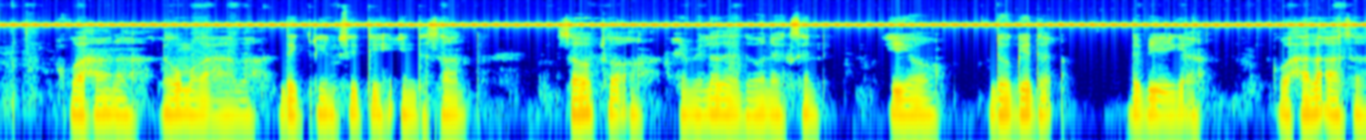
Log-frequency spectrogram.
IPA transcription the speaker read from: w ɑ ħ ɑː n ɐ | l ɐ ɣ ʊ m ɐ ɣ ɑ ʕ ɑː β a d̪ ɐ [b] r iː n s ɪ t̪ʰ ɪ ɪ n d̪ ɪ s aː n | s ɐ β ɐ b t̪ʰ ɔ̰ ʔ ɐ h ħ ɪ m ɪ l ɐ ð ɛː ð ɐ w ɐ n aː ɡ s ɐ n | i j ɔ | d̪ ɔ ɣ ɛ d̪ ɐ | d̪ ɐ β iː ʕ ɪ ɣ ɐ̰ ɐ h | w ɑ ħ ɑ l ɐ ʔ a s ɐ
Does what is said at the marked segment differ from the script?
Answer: yes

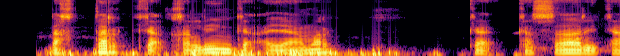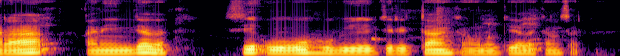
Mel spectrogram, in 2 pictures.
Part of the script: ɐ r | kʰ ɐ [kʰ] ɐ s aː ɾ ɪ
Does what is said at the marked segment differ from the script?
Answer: no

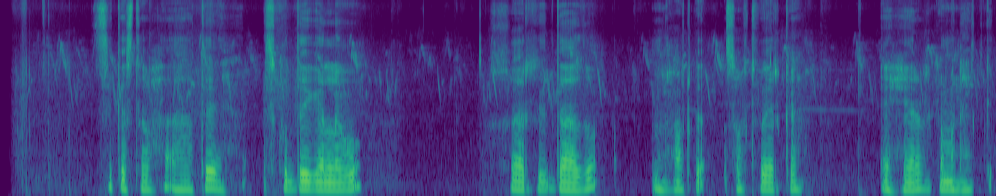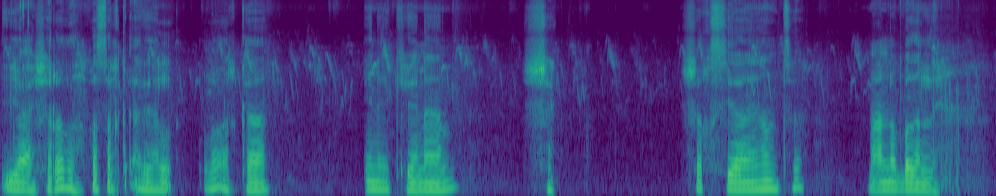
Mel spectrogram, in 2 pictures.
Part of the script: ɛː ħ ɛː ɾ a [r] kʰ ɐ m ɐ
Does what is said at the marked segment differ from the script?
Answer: no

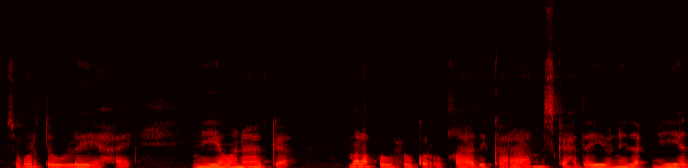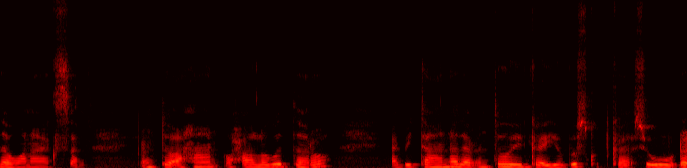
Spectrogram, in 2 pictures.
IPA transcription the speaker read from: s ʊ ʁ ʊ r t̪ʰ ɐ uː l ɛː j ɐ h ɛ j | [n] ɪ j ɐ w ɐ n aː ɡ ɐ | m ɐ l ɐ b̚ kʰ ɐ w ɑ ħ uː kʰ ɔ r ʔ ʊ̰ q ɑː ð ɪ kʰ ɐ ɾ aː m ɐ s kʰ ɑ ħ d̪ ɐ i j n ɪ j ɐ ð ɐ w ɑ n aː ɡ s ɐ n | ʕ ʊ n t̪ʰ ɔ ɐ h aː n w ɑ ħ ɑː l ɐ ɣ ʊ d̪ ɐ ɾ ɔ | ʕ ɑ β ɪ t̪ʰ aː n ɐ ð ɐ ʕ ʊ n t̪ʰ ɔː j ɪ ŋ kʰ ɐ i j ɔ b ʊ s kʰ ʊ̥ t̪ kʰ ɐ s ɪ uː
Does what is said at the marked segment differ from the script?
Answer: no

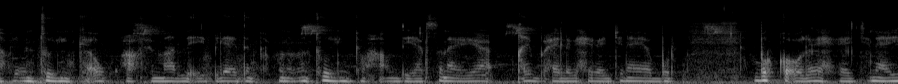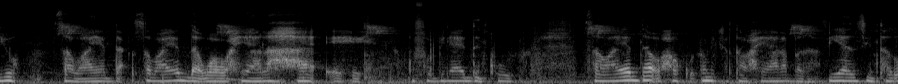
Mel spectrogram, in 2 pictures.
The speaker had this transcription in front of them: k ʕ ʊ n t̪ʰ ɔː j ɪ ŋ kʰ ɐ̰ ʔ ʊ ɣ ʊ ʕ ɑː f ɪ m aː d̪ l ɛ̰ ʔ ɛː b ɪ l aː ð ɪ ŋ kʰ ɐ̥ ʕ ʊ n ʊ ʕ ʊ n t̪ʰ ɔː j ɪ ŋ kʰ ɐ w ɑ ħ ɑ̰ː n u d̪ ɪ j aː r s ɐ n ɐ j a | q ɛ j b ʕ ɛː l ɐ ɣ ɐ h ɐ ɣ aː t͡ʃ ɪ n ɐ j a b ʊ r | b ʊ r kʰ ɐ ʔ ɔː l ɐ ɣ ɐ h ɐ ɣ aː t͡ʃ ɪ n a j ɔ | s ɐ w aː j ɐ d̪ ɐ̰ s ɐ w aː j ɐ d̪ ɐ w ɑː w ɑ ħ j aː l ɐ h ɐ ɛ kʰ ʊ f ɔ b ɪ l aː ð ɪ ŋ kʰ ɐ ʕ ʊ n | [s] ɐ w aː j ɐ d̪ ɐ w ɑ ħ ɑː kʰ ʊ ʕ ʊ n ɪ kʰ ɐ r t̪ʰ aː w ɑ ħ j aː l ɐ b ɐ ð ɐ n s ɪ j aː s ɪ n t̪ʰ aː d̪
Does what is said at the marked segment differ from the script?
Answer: no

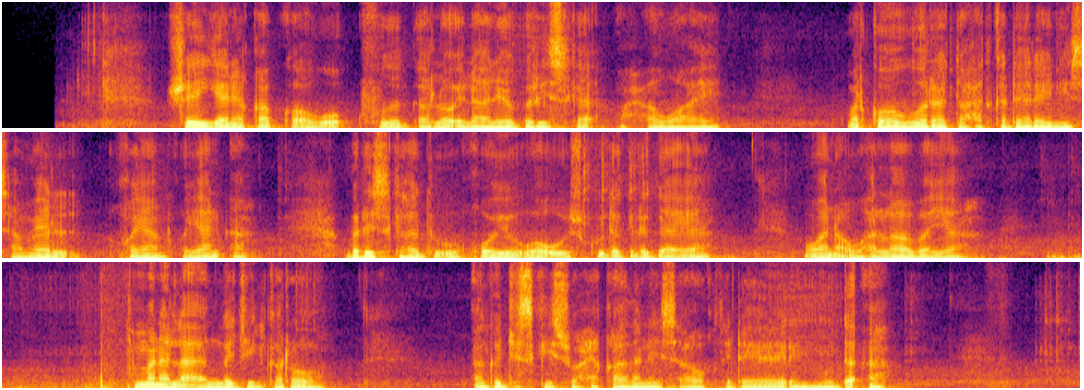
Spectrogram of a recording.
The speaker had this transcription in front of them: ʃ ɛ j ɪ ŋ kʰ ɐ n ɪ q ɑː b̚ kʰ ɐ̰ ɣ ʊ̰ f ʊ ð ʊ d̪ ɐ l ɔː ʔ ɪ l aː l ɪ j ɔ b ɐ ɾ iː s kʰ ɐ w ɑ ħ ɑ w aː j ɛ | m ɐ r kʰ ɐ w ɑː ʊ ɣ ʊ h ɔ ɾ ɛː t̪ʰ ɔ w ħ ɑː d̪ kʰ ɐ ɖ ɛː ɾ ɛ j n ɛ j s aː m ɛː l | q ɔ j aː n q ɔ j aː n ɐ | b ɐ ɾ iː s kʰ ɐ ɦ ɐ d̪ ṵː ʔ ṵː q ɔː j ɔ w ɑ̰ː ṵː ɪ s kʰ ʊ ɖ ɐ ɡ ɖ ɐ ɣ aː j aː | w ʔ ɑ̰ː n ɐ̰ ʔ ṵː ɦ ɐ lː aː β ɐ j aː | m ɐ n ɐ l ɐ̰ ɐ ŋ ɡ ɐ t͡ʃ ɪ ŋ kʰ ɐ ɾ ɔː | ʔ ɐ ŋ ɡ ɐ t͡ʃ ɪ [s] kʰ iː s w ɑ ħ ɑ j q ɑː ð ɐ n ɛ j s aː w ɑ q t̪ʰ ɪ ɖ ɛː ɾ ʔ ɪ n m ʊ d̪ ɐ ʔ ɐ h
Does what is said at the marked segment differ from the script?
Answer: no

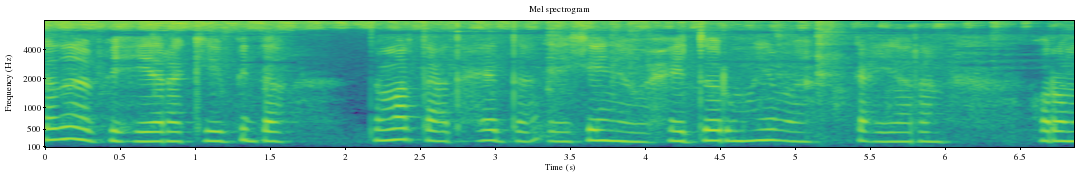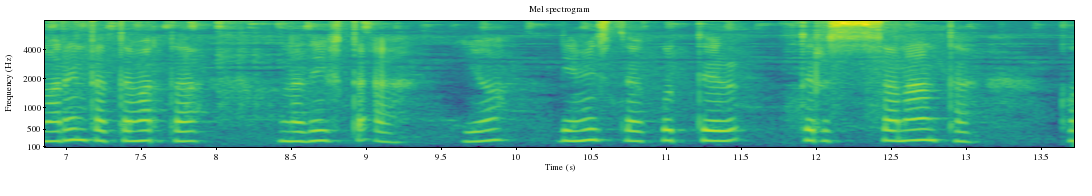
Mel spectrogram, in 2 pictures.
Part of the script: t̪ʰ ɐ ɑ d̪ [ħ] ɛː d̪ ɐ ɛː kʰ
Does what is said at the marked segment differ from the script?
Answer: no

